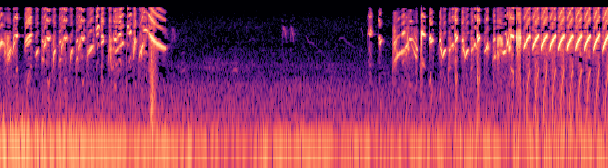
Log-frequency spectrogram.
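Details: European goldfinch giving authentic wild 'khloui' Sarfati-style song: a twittering high phrase, about two seconds of silence, then a burst of mixed chirps ending in a fast, even trill of repeated notes.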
